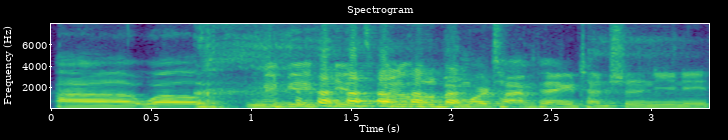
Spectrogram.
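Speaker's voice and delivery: loud teasing put-down; mock condescending. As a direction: talk down to him playfully, loudly.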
